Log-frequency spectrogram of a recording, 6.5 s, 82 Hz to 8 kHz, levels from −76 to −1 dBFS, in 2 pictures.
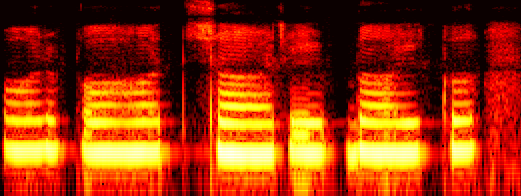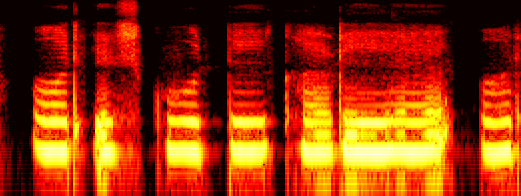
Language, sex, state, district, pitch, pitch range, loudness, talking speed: Hindi, female, Madhya Pradesh, Bhopal, 230 Hz, 220-235 Hz, -14 LUFS, 90 wpm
